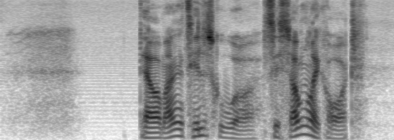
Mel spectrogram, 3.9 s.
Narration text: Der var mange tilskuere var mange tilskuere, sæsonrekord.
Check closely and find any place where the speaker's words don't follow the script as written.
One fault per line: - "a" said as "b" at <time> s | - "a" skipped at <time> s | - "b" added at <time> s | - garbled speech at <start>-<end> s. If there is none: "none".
- "var mange tilskuere" skipped at 2.5 s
